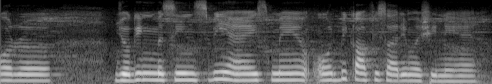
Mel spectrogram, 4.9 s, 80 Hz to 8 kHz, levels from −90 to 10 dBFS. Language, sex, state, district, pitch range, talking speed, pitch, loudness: Hindi, female, Uttar Pradesh, Shamli, 210-230 Hz, 145 wpm, 225 Hz, -16 LUFS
